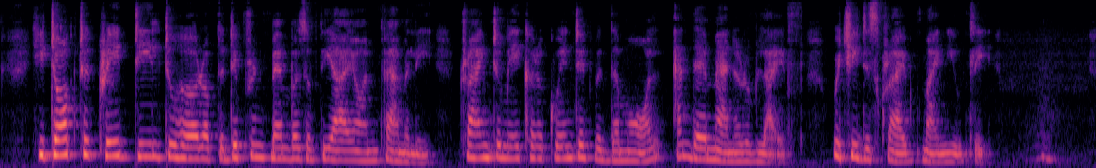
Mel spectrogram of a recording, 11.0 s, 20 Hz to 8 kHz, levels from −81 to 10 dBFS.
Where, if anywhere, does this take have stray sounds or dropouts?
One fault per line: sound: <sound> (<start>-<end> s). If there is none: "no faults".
sound: whoosh (10.2-10.8 s)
